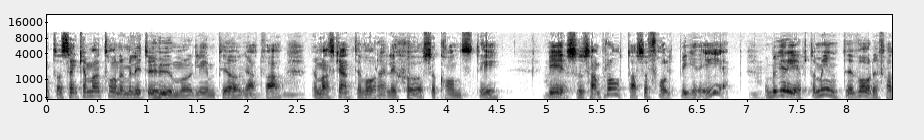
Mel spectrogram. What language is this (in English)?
Swedish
